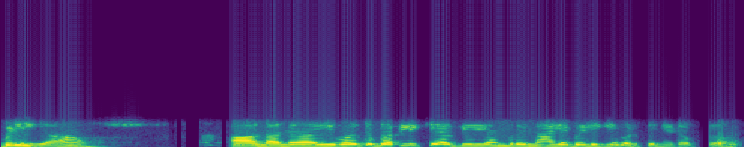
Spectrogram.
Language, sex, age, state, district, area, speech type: Kannada, female, 30-45, Karnataka, Dakshina Kannada, rural, conversation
